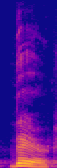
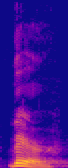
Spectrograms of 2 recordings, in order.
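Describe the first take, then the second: No difference in how they are said.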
